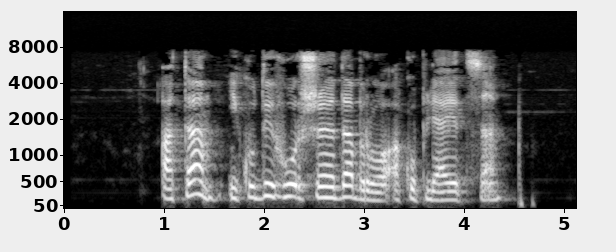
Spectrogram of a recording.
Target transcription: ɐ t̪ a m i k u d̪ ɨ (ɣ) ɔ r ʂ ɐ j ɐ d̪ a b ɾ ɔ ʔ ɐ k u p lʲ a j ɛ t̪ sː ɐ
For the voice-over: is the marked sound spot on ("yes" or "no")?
yes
